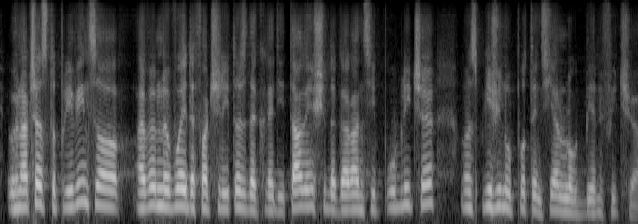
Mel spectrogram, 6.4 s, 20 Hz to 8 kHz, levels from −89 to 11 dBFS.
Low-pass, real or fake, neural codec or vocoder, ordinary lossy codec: none; fake; codec, 16 kHz, about 1 kbps, DyCAST, with the encoder's durations; none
